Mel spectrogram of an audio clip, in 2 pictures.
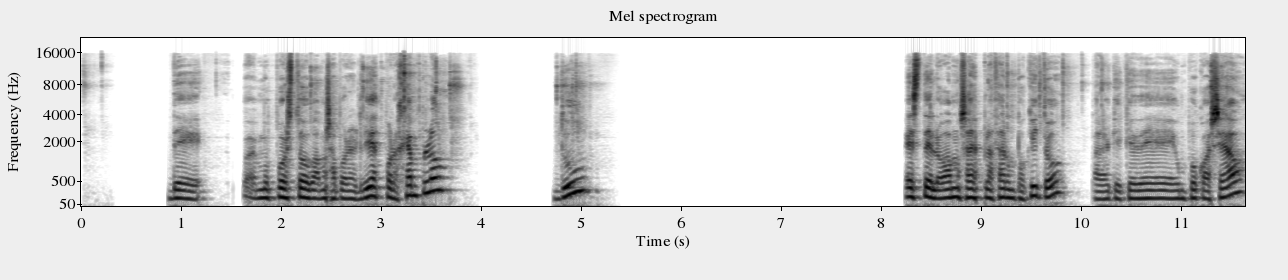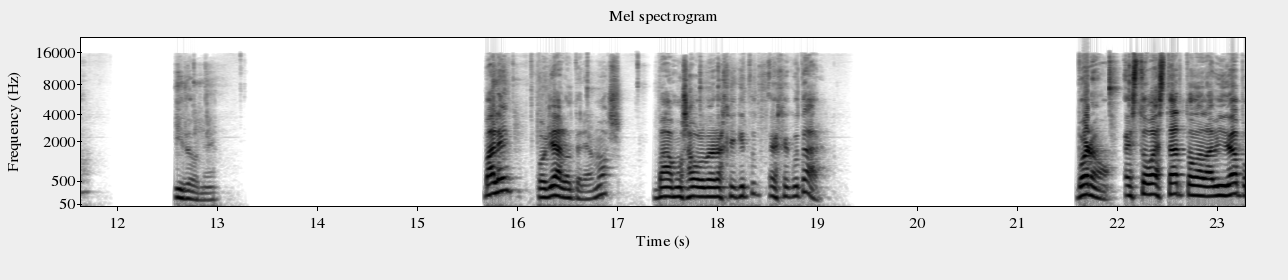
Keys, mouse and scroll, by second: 0.0-0.7 typing, 2.2-8.3 typing, 7.4 Escape, 10.0 typing, 11.2-17.7 typing, 18.0 ctrl+p, 18.4 Return, 22.1 ctrl+c.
